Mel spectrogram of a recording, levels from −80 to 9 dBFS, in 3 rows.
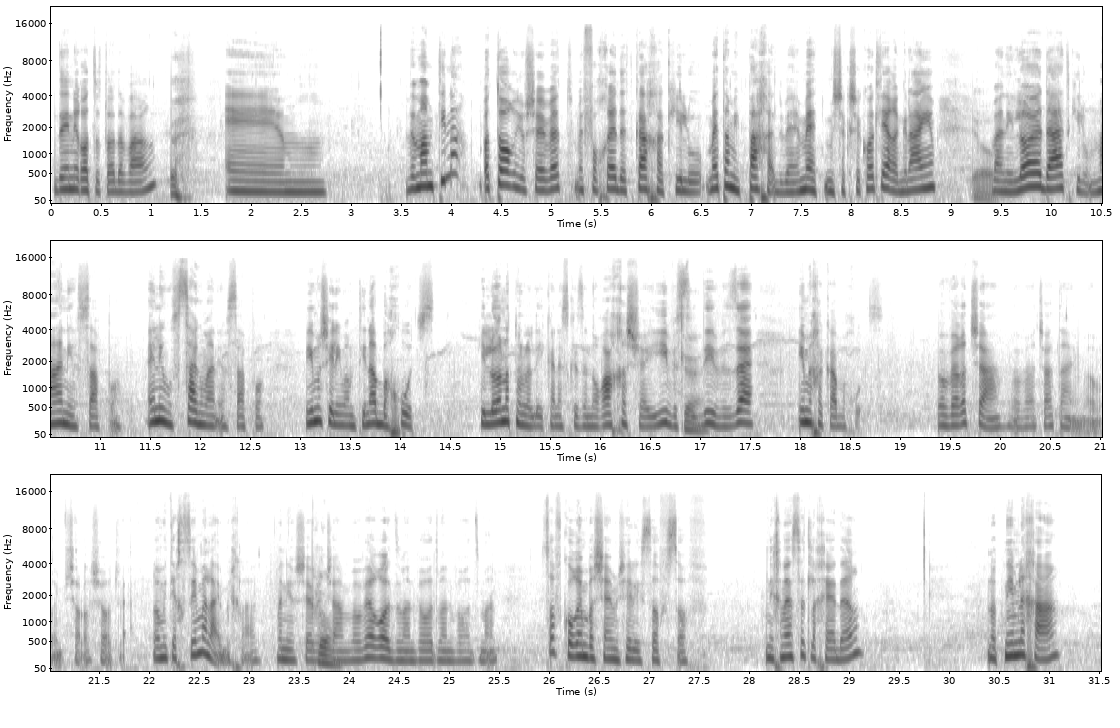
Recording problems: murmuring crowd; faint; throughout; 30 dB below the speech

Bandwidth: 15.5 kHz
